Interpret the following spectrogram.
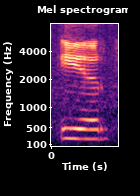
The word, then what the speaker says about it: heir: कभी कभी कुछ वर्ड्स ऐसे होते हैं जिसमें एच से स्टार्टिंग होती है, लेकिन वो एच क्या होता है? म्यूट होता है, वहाँ पर साइलेंट होता है। जैसे कि आर, ऑनर, एयर। यहाँ पर आप देख सकते हैं कि एच की कोई भी साउंड नहीं आ रही है, तो यानी कि वो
